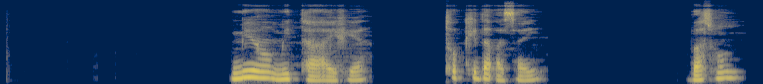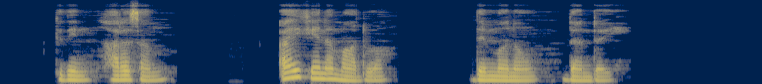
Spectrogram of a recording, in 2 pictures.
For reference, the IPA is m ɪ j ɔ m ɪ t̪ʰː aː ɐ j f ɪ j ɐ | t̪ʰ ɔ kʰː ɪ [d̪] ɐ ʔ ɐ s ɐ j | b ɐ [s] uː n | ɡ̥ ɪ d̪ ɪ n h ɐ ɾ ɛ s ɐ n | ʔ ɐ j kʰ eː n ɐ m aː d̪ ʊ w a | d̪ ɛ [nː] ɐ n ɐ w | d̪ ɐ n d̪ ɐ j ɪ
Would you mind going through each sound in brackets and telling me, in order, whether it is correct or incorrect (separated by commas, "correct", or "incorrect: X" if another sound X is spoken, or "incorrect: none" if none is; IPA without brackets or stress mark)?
correct, correct, incorrect: mː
